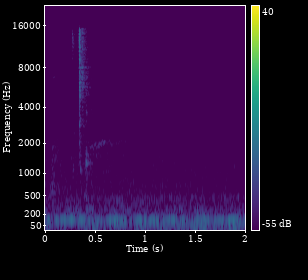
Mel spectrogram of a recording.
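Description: Quiet room tone with a low steady hum, broken by a single sharp click about a third of a second in.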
